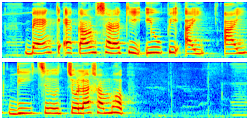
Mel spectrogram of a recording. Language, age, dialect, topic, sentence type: Bengali, <18, Rajbangshi, banking, question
